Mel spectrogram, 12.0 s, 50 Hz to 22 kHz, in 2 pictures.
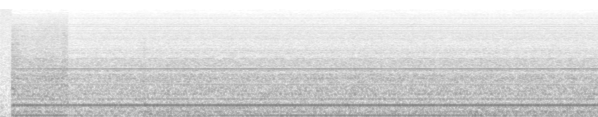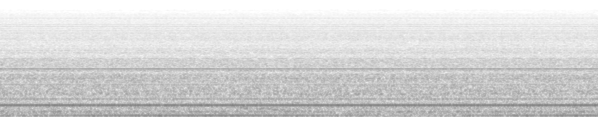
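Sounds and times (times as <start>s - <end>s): steady electronic hum: 0.0s - 11.9s.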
